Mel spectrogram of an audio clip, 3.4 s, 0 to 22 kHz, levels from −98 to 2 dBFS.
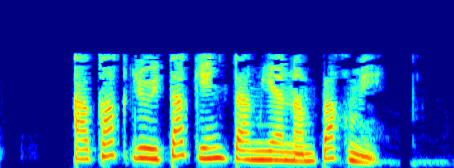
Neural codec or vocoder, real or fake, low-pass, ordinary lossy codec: none; real; 7.2 kHz; MP3, 24 kbps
